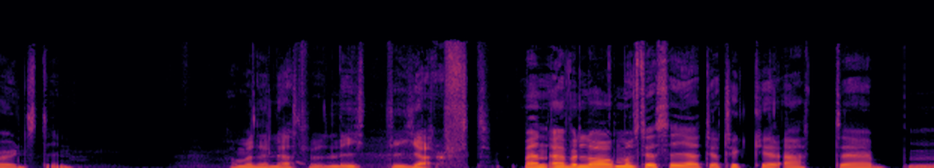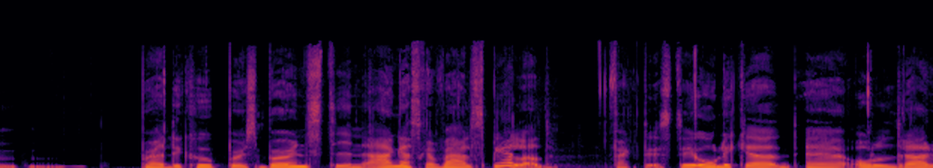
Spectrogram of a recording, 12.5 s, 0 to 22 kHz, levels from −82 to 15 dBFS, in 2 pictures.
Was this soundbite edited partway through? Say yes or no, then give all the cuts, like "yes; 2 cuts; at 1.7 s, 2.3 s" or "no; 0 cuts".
no; 0 cuts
